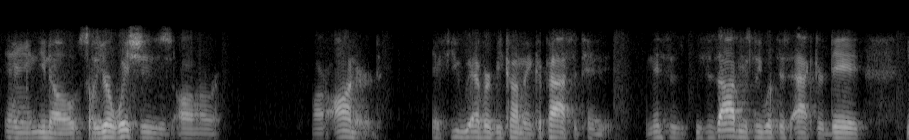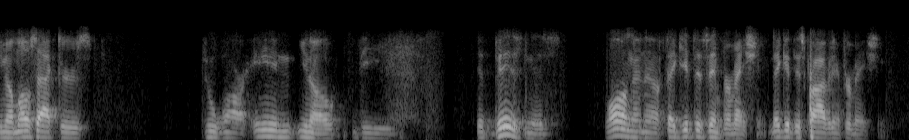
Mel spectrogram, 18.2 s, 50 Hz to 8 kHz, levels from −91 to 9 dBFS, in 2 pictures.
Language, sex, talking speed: English, male, 155 wpm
